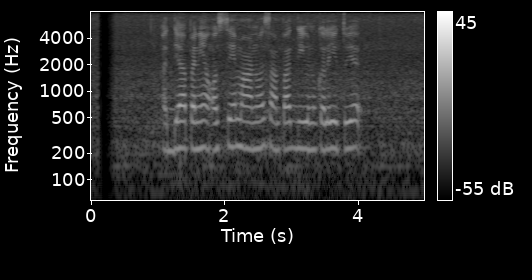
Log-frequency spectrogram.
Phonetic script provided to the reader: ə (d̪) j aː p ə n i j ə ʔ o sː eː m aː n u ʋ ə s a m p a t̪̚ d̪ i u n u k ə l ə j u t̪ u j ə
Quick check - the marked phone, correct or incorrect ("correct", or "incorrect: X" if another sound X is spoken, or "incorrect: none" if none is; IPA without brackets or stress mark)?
correct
